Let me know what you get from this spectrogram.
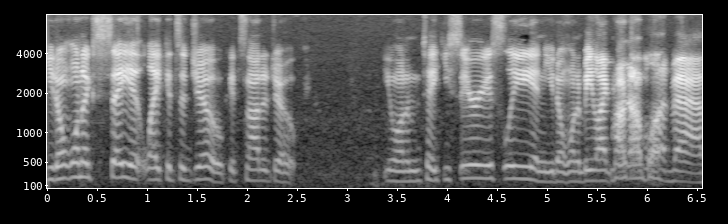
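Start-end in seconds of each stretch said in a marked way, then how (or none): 5.6-6.6 raving, maniacal, unhinged delivery. Showing how not to say a phrase in an appeal video: like a maniac. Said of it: "like a maniac".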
